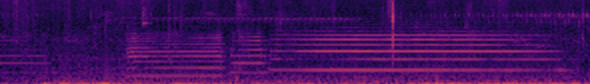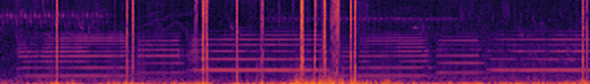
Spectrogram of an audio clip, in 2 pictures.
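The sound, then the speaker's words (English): A bugle plays taps at a veterans' memorial: long sustained brass notes rising and falling in a slow melody over steady background noise, with a burst of sharp clicks and cracks near the end. “We will now honor our departed veterans with the rifle salute and taps.”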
